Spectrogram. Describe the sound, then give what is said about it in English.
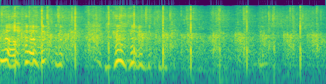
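A small audience claps together in a brisk, scattered burst of applause for volunteers standing up, with sharp individual claps and voices chattering over the first half before the clapping carries on alone. “We can give you a round of applause.”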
